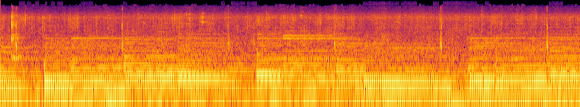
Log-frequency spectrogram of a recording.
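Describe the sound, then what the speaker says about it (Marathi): Steady sizzling and crackling from grated coconut roasting in a hot wok to dry its moisture continues throughout, with faint clinks and background tones layered over it. "कढई तापलेली आहे फक्त थोडंसं त्याच्यातलं मॉइश्चर जाण्यासाठी खोबरं भाजून घ्यायचं"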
